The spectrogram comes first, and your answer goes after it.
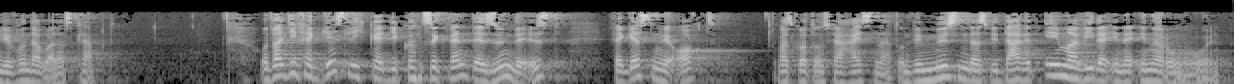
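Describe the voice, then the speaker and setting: A man preaching a sermon to his congregation, lively and emphatic, asking rhetorical questions. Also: medium pitch, vocal fry, reverberant, long reverb tail. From Germany. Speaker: pastor.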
